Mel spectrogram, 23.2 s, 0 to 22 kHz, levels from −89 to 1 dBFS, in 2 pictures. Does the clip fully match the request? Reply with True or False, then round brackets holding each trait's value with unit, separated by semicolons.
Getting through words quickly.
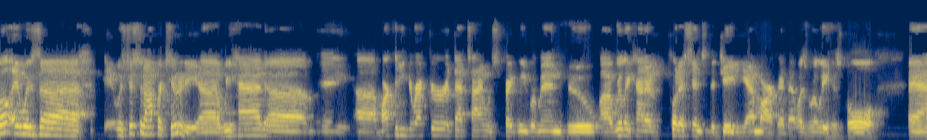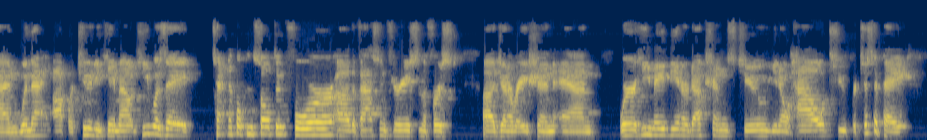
False (190 wpm)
